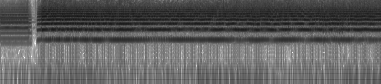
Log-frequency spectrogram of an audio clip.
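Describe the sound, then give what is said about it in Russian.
Guards blow long, thin trumpets: a piercing, brassy, loud blast that blares almost continuously after a brief opening note, a harsh sustained tone much like a car horn, with no one speaking. “Звук пронзительный, как автомобильный гудок.”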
